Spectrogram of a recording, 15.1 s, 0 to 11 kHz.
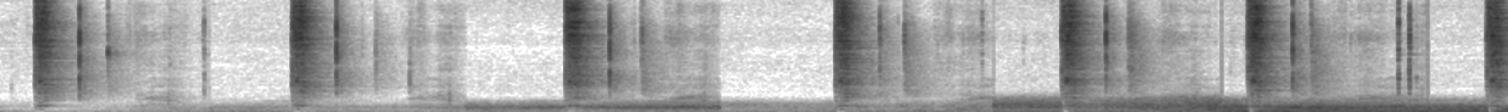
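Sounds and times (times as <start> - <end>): air rifle shot crack: 5.5 - 7.2, 8.3 - 15.0.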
